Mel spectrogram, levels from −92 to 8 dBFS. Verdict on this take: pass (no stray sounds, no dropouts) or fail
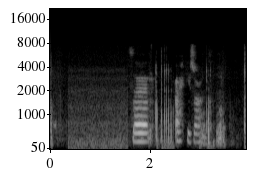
pass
